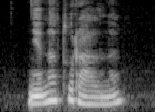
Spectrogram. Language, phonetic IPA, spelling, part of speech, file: Polish, [ˌɲɛ̃natuˈralnɨ], nienaturalny, adjective, LL-Q809 (pol)-nienaturalny.wav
